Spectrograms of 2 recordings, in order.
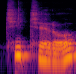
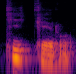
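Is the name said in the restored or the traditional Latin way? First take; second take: traditional; restored. First: The name is said in traditional Latin style. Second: The name is said in restored Latin style. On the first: "seria a pronúncia tradicional" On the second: "mas sim Cícero"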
